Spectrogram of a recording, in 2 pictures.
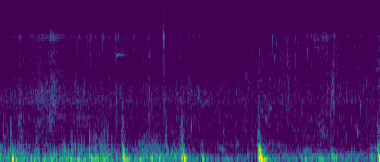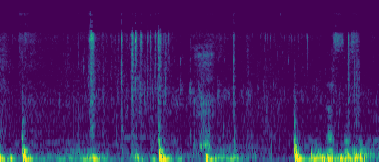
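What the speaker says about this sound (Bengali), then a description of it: "আমরা আজকে বোট চালাইতেছি, এই দেখেন নৌকা লইছি, ভাড়া লইছি" A rented rowboat moves across Hainault Forest lake, with low, uneven splashes and knocking from oars and hull, wind buffeting the microphone, and occasional voices.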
